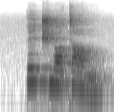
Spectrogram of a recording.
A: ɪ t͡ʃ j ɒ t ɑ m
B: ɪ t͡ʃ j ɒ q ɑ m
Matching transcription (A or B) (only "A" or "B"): A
